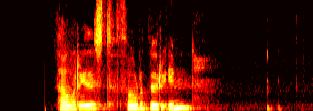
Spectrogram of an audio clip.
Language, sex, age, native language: Icelandic, female, 30-39, Icelandic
